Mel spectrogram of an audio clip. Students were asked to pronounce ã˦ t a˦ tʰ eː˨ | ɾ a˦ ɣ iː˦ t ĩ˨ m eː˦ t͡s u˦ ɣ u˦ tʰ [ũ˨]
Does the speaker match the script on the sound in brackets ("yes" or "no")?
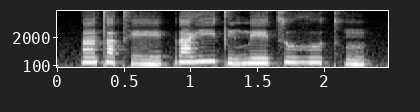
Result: yes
